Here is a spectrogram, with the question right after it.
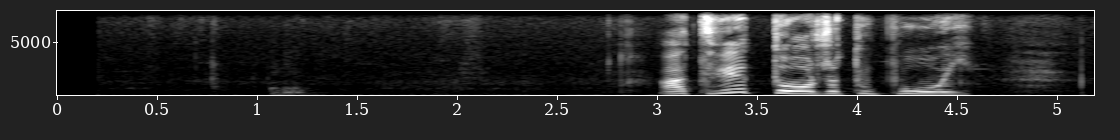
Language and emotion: Russian, angry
